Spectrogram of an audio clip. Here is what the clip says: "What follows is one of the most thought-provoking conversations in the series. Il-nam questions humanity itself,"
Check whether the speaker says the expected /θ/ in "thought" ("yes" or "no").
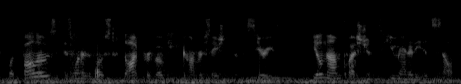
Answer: yes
